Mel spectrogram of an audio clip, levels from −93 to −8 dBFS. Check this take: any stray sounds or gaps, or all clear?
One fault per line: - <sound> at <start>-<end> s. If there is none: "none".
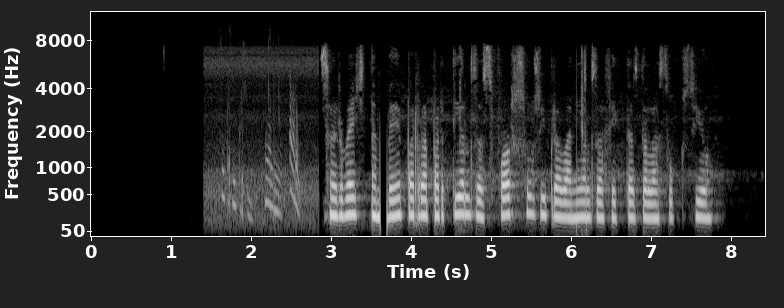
- chirp at 1.6-2.6 s
- dropout at 3.6-3.7 s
